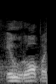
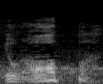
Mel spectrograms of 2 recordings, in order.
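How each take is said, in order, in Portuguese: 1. A palavra é dita de forma simples e comum. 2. A palavra é dita com admiração e reverência. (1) "a gente não diz Europa" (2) "a gente diz Europa"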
